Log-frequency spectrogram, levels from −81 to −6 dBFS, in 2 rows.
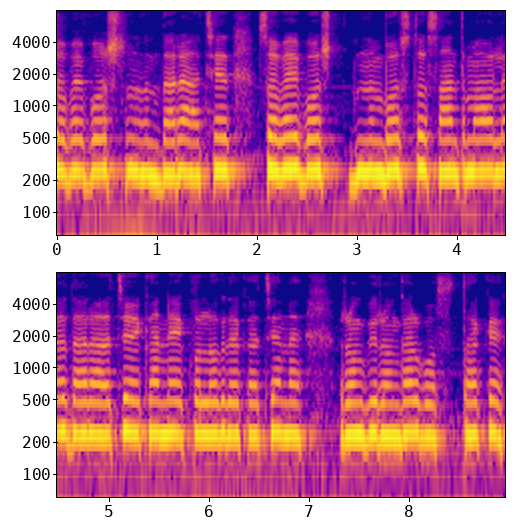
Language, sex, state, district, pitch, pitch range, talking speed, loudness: Bengali, female, West Bengal, Dakshin Dinajpur, 235 Hz, 230-245 Hz, 135 wpm, -15 LUFS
